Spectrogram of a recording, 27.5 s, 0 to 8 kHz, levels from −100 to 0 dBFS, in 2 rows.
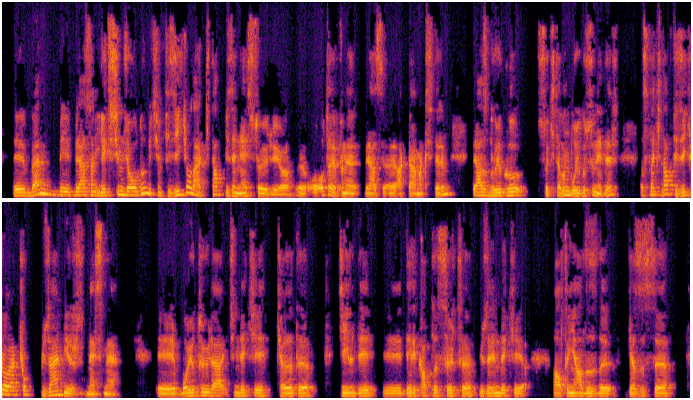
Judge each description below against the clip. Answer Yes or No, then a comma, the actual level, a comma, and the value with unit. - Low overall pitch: Yes, low, 115 Hz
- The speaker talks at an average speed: No, slow, 90 wpm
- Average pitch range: Yes, average, 4.5 semitones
